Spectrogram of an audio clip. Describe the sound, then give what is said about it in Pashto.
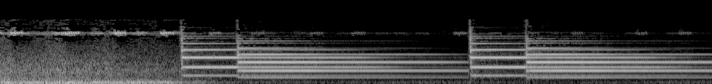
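A two-tone doorbell chime rings twice in the middle of the night. Each ding-dong pair sounds clear and then fades slowly, after a hissing, insect-like buzz at the start. “د دروازې زنګ ووهل شو، ته اوس وګوره چې څوک دي.”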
